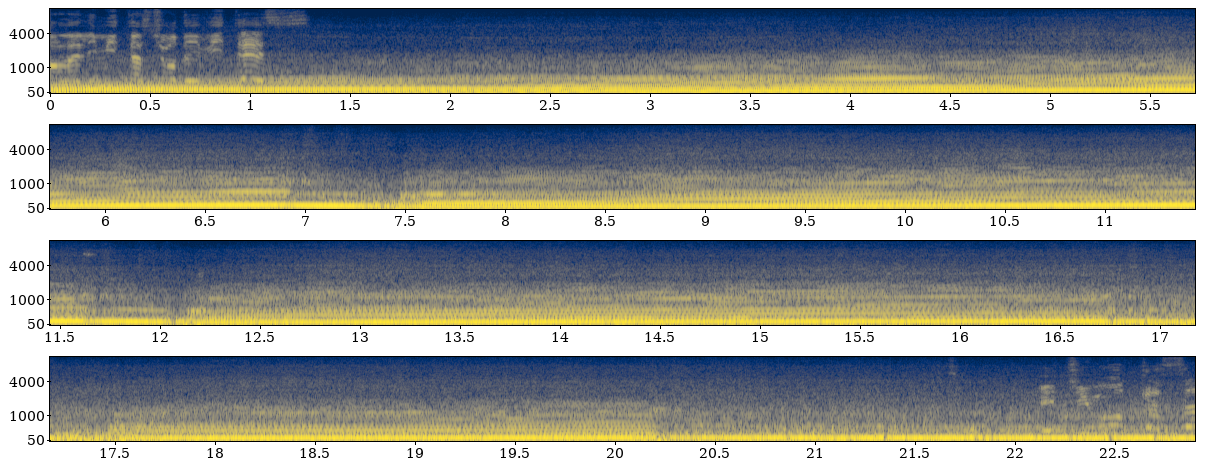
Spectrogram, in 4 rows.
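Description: A 500-horsepower Nissan S14 drift car engine revs hard and loud, climbing through repeated rising pulls with sharp drops between, for about twenty seconds on a closed road.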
